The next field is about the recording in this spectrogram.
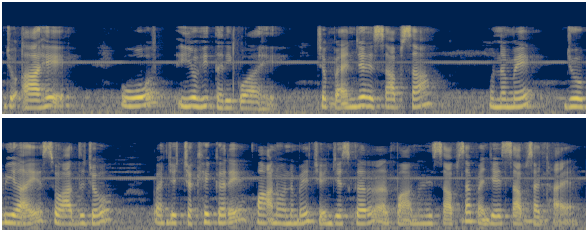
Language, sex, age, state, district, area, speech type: Sindhi, female, 45-60, Maharashtra, Mumbai Suburban, urban, spontaneous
